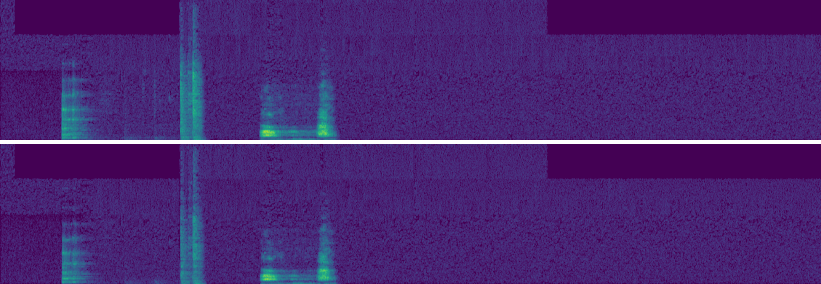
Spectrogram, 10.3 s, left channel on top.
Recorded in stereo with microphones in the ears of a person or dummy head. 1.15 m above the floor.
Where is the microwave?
50° left (ahead or behind), 0.8 m.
